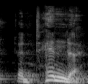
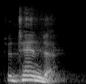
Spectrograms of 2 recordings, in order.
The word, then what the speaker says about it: Tatenda: And behind Peter is Tatenda. Now, if you can think of the word tender, think of a tender man and just double the T. Tatenda. And that's how you pronounce his name.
